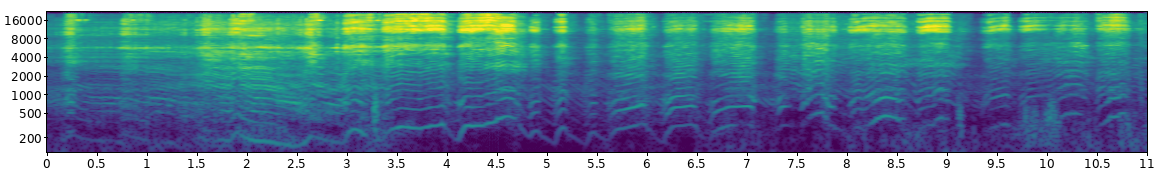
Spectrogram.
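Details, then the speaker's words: Nitro RC truggy (Jammin) run super rich on track to keep it under 250°F, near the end of break-in: a high buzzing engine rises and falls through laps, reaching only about 33–35,000 rpm on the straight versus its 40,000+ capability; the rich tune holds revs down. "it feels fine in the infield it's just going down the front stretch it it's only reaching 33 maybe 35 000 rpm"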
